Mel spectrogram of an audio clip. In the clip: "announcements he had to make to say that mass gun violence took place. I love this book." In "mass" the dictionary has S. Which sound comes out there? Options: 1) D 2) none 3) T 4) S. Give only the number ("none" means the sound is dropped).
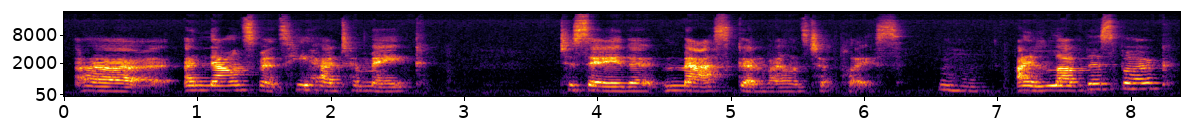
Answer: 4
